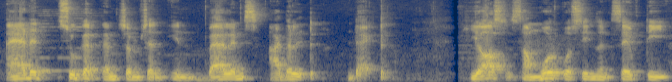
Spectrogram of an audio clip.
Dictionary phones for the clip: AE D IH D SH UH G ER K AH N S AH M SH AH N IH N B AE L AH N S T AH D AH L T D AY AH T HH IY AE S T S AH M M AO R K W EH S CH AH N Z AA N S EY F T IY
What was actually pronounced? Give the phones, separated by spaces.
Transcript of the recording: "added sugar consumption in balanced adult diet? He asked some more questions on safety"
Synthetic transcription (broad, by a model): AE D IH D S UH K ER K AH N S AH M SH AH N IH N B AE L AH N S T AH D AH L T D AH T HH IY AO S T S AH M M AO R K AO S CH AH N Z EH N S EY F T IY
